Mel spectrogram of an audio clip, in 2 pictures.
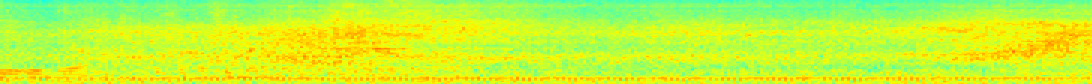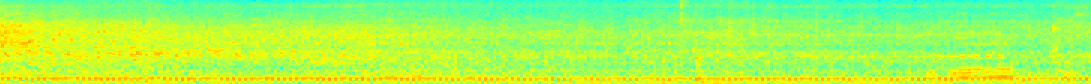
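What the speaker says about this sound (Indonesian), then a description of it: "banyak sekali kendaraan keluar masuk ya, kendaraan bawa semen teman-teman" Cement-carrying trucks and other vehicles pass steadily on a road near a cement works area, a continuous loud rumble of engines and tyres with no clear breaks.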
